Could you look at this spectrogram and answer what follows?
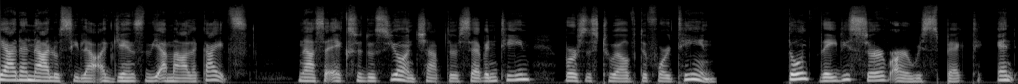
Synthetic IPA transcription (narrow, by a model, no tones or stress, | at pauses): jaːnɐnaːlosɪla̰ʔɐɡɛnst̪̚d̪iɐmalɐkajt̪s | nasɐ̰ʔɛksɛd̪ʊsjõnt͡ʃap̚t̪ɛɹsɛvɛ̃nt̪ʰĩn | vɛɹsɛst̪ʰwɛlvt̪ʊfɔɹt̪ʰĩn | d̪̥õw̃nt̪̚ðejd̪ɪsɛɹva̰wəɹɛspɛk̚t̪ɛ̃nd̪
